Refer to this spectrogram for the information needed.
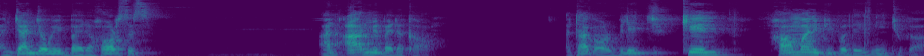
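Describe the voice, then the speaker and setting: In a Sudanese accent, a man speaks at a medium pitch with ordinary pitch variation. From Sudan, Darfur. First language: not English. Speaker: genocide survivor speaker. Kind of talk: public speech. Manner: halting.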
